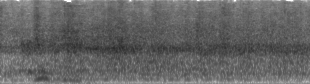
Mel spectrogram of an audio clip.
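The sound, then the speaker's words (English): A crowd applauds, a steady wash of many hands clapping at a moderate level, sustained without pause for over a second and a half. “This is where you clap.”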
